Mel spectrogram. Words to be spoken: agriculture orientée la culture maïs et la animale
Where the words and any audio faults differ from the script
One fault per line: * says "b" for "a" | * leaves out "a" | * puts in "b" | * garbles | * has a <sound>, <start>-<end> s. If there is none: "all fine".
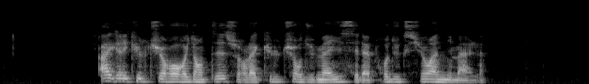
* puts in "sur"
* puts in "du"
* puts in "production"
